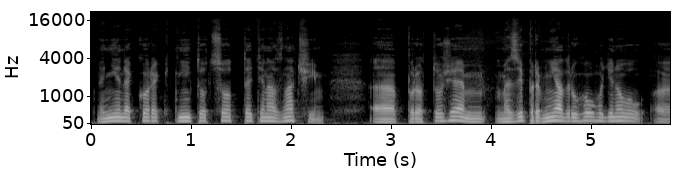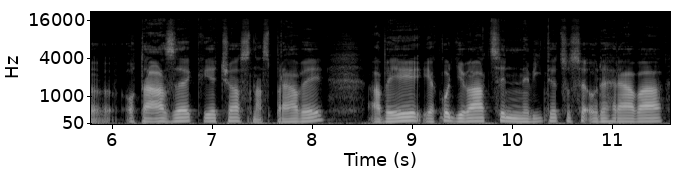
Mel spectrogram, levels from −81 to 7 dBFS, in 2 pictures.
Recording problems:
none

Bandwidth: 17 kHz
